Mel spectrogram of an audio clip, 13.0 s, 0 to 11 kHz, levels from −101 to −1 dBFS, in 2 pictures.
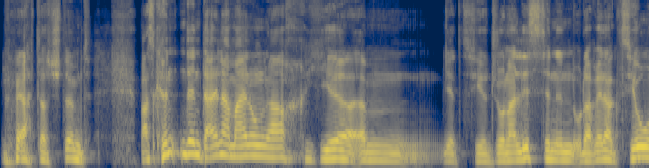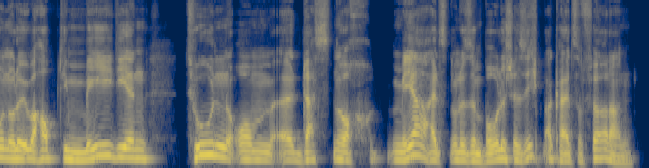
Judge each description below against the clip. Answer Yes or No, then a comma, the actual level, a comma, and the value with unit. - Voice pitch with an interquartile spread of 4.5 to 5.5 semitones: Yes, average, 5.1 semitones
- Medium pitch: No, low, 125 Hz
